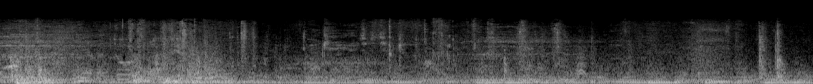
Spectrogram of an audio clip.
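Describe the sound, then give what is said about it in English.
A polar bear sniffs and shoves at a door close by, systematically trying it from all angles, setting off a run of rattling, clattering knocks over a steady low rumble that continues throughout. “It's gathering information before it approaches, like it would when stalking a seal. My scent is strongest at the weakest point, the door.”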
